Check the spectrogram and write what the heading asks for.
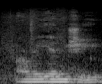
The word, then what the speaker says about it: Rang: The translation of self-cherishing, Rang Chen Zin Yilo. Rang, R-A-N-G. Like if we're just, you don't mean in Tibetan, you mean like phonetically, right? Yeah. R-A-N-G, Rang, not Rang, as in wrangling and ding-dong.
